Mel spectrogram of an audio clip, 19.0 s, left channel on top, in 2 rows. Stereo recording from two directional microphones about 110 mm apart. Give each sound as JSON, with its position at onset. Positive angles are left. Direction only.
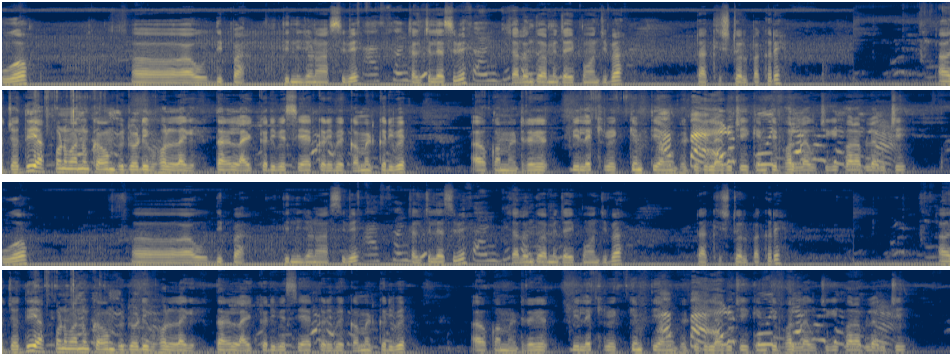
{"t": 1.3, "sound": "speech", "side_deg": -5}
{"t": 9.3, "sound": "speech", "side_deg": -5}
{"t": 16.3, "sound": "a child's voice", "side_deg": -90}
{"t": 16.8, "sound": "speech", "side_deg": 0}
{"t": 18.2, "sound": "speech", "side_deg": 45}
